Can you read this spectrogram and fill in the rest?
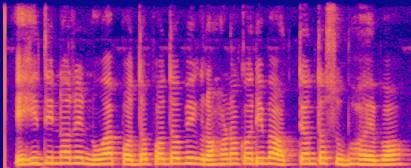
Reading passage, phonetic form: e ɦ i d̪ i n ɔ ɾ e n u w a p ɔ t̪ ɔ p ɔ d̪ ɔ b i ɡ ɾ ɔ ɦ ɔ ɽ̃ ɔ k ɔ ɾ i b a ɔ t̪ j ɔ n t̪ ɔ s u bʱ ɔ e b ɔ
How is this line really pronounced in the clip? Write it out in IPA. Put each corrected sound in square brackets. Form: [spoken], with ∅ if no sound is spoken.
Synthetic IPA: e ɦ i d̪ i n ɔ ɾ e n u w a p ɔ [d̪] ɔ p ɔ d̪ ɔ b i ɡ ɾ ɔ ɦ ɔ ɽ̃ ɔ k ɔ ɾ i b a ɔ t̪ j ɔ n t̪ ɔ s u bʱ ɔ e b ɔ

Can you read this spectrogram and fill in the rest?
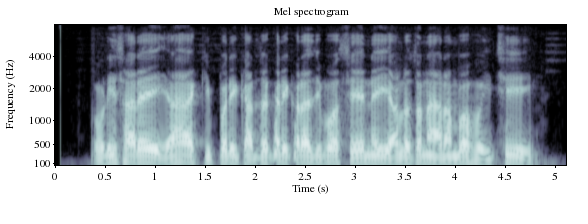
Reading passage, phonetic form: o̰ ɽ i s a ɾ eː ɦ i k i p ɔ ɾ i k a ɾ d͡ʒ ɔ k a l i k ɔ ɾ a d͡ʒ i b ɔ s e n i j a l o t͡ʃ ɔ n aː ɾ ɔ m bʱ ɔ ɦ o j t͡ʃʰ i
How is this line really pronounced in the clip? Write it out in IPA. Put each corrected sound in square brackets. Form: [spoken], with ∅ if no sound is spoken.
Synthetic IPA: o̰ ɽ i s a ɾ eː ɦ [a] k i p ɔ ɾ i k a ɾ d͡ʒ ɔ k a [ɾ] i k ɔ ɾ a d͡ʒ i b ɔ s e n [e] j a l o t͡ʃ ɔ n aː ɾ ɔ m bʱ ɔ ɦ o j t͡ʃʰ i

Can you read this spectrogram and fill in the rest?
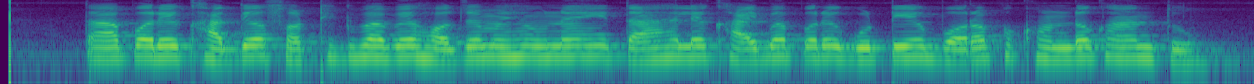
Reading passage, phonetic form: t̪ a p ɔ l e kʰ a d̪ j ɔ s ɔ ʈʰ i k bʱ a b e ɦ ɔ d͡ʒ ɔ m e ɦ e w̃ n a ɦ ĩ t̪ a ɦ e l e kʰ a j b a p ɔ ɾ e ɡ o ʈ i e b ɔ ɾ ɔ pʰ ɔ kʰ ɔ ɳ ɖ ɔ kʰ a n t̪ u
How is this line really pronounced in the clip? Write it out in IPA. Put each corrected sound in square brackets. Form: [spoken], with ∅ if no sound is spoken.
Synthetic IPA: t̪ a p ɔ [ɾ] e kʰ a d̪ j ɔ s ɔ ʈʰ i k bʱ a b e ɦ ɔ d͡ʒ ɔ m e ɦ e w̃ n a ɦ ĩ t̪ a ɦ e l e kʰ a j b a p ɔ ɾ e ɡ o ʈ i e b ɔ ɾ ɔ pʰ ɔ kʰ ɔ ɳ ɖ ɔ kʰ a n t̪ u

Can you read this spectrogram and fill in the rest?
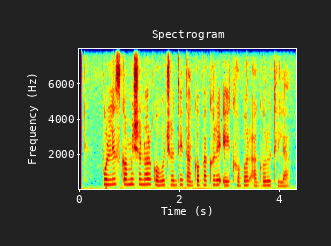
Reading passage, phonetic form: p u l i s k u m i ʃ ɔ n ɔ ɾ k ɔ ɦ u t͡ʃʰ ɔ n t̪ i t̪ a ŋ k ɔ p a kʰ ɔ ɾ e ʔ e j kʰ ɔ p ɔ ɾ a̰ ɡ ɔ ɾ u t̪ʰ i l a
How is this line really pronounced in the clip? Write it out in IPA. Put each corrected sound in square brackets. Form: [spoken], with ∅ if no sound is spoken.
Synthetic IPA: p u l i s k [ɔ] m i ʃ ɔ n ɔ ɾ k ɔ ɦ u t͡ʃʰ ɔ n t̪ i t̪ a ŋ k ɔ p a kʰ ɔ ɾ e ʔ e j kʰ ɔ [b] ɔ ɾ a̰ ɡ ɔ ɾ u t̪ʰ i l a

